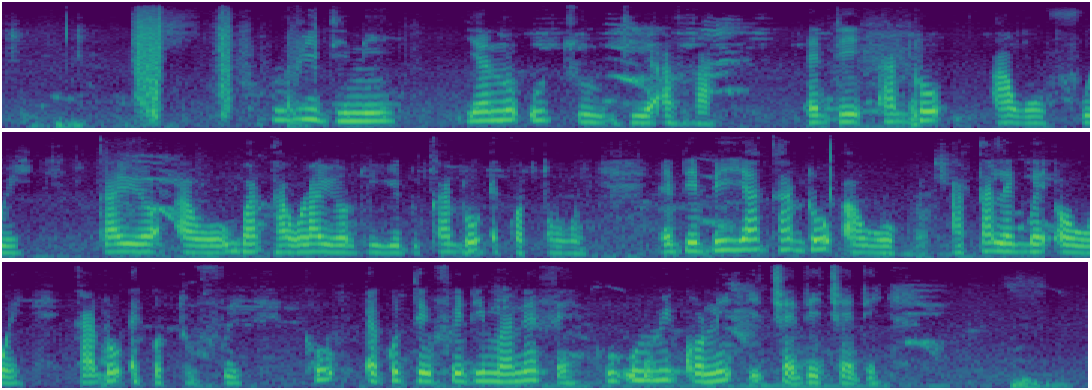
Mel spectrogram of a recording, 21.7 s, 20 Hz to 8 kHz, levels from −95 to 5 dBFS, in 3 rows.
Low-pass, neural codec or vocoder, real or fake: 7.2 kHz; none; real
